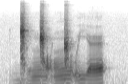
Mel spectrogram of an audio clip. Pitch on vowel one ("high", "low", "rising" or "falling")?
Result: low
